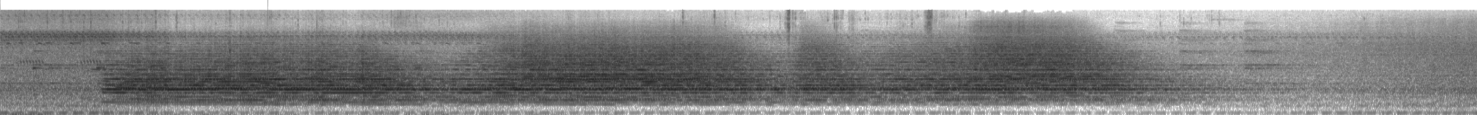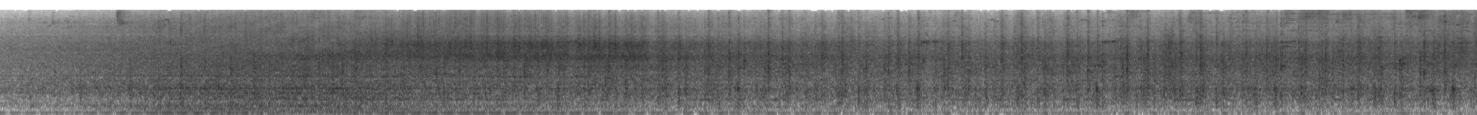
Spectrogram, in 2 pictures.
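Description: A locomotive's horn sounds in a series of long blasts for about ten seconds as the train approaches. The locomotive then passes with a growing engine rumble, and a string of passenger coaches rolls by with wheels clicking over the rail joints.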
